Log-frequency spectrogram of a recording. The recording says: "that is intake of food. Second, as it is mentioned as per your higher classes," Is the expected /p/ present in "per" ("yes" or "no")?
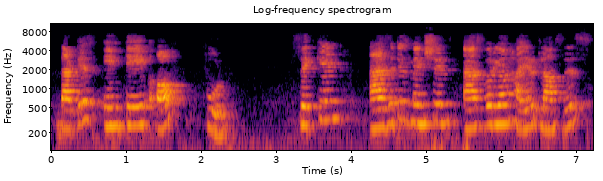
no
